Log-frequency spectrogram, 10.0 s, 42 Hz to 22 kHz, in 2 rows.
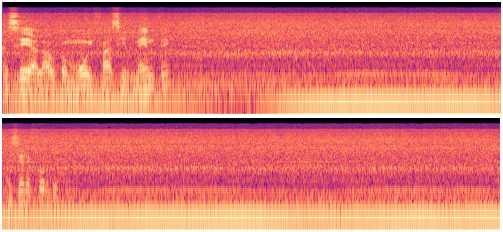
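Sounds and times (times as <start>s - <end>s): low mechanical hum: 0.0s - 9.9s.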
